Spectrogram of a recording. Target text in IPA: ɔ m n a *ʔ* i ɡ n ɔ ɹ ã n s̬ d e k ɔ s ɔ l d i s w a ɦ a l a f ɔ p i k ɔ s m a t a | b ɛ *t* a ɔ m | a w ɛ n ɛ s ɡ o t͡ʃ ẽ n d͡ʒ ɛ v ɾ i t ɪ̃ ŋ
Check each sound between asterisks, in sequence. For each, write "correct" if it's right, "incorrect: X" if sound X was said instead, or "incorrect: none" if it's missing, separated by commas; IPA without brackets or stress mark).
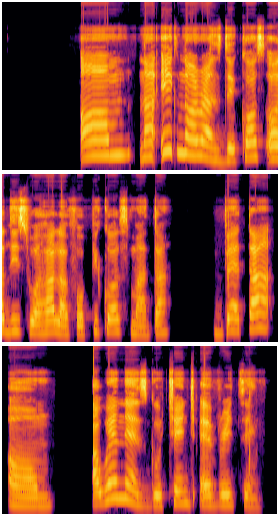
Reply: correct, correct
